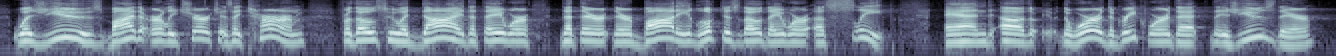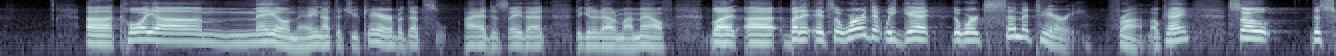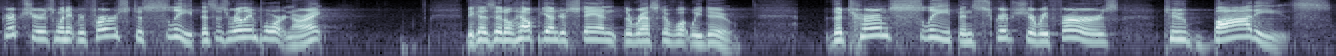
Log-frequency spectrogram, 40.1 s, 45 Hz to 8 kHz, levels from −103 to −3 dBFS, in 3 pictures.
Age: 50-69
